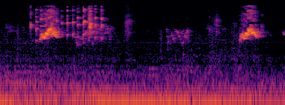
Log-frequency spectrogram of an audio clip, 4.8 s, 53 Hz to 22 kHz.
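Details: Aviary lovebirds, 27 March 2024, giving a run of piercing squeaky chirps at the start, then quieter twittering and one more loud shrill call near the end.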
